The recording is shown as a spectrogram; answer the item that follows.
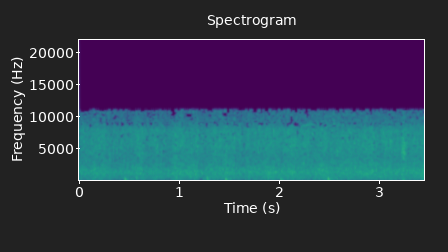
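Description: Steady rain falls in a small wood, a dense, even hiss with soft drop patters scattered through it and no voices.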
